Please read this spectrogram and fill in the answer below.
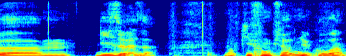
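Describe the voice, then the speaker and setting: Lively intonation at a very slow pace, against noticeable background noise. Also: man. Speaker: camper van vlogger. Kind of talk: casual vlog commentary.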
